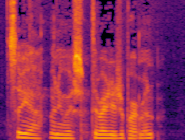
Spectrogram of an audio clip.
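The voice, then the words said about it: Strained, worn-out voice. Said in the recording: “My voice is just shot for some reason.”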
